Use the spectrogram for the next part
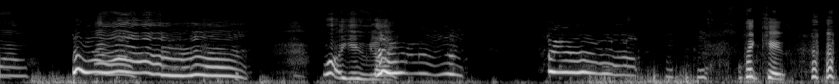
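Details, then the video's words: German Shepherd dog bursting into howling song indoors: three drawn-out tonal wails, each gliding slowly downward, the middle one wavering and bending, with brief sharp vocal bursts near the end. "German Shepherd bursts into song!"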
